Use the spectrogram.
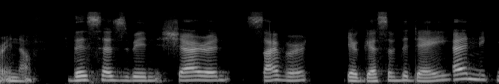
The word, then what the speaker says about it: Seivert: So according to her, quote, Seivert is the German pronunciation and Seivert is the French pronunciation.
